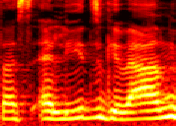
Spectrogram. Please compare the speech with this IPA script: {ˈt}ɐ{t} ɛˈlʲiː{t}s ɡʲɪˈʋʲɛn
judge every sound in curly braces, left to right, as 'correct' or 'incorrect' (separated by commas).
correct, incorrect, correct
